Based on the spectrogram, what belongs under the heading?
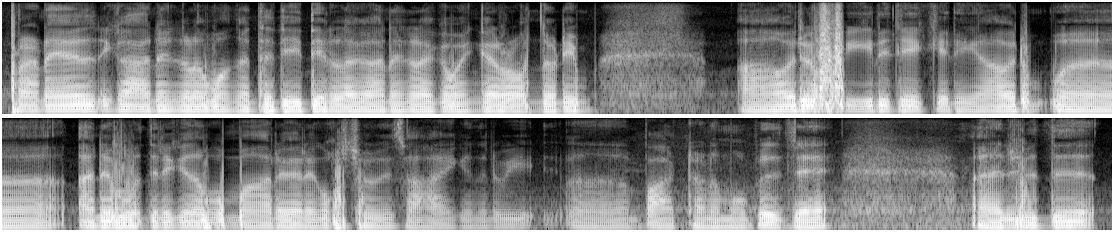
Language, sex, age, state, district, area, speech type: Malayalam, male, 18-30, Kerala, Palakkad, urban, spontaneous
